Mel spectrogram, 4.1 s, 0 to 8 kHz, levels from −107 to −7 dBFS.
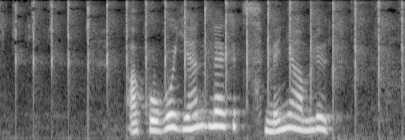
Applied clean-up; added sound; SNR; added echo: none; Scissors; 15 dB; none.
